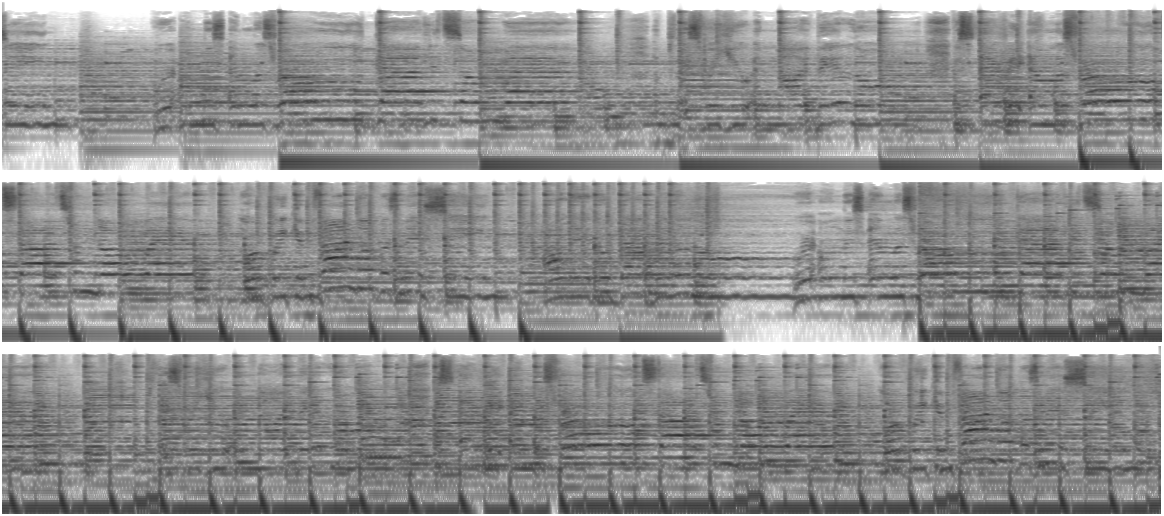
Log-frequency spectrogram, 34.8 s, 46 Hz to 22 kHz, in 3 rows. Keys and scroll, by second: 5.7 super+z, 12.2 super+z, 13.4 super+z, 13.8 super+z, 25.7 space, 31.1 space.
